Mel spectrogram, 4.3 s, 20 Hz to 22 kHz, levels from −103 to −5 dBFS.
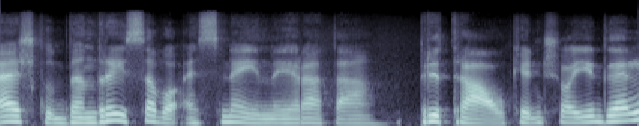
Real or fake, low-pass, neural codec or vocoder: fake; 14.4 kHz; autoencoder, 48 kHz, 32 numbers a frame, DAC-VAE, trained on Japanese speech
